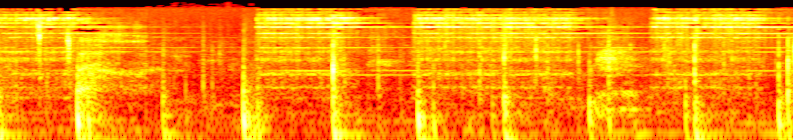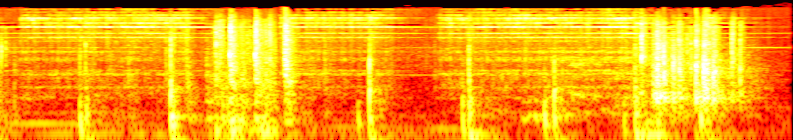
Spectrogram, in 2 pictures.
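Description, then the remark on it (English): A telephone bell rings repeatedly in bursts at night, fairly loud, with clattering and thumping noises like footsteps and doors between the rings as someone hops to answer it. “I mean, I'll have that phone brought up in the bedroom next week.”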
